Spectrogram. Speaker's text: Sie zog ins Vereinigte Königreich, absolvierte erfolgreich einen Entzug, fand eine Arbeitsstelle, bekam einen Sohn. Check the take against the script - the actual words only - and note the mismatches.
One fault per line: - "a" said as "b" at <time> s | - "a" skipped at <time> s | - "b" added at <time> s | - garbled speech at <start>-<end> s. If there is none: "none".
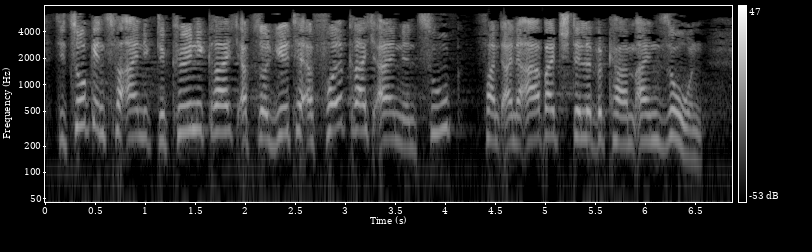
none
